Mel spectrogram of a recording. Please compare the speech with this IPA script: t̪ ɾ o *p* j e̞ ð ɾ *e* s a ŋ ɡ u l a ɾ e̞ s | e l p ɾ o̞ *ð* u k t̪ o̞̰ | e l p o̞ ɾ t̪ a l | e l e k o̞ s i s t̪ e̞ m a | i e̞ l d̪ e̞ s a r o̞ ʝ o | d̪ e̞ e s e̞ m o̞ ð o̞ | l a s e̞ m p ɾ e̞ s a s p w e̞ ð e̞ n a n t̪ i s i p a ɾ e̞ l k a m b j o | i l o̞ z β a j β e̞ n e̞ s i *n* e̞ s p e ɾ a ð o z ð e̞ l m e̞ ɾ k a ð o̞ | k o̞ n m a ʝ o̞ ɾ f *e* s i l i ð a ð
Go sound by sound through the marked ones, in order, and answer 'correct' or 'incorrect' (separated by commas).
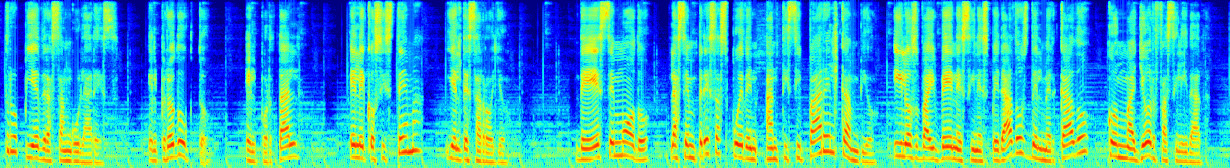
correct, incorrect, correct, correct, incorrect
